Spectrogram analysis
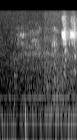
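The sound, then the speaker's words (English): Birds chirp in a few quick, high-pitched bursts toward the end, set against a soft, hissy outdoor background with low rumbles. No one speaks. “Looks like they're covering birds now.”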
